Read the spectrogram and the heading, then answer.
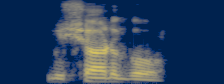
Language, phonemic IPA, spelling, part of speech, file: Bengali, /bi.ʃɔr.ɡo/, বিসর্গ, noun, LL-Q9610 (ben)-বিসর্গ.wav
- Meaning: visarga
